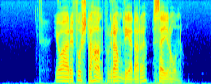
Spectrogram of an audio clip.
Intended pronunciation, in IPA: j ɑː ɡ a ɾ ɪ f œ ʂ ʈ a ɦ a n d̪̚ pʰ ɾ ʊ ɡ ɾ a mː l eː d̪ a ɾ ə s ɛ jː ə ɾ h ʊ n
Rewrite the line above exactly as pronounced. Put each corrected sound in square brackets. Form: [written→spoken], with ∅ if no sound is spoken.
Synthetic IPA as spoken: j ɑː ɡ [a→æ] ɾ ɪ f œ ʂ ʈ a ɦ a n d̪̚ pʰ ɾ ʊ ɡ ɾ a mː l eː d̪ a ɾ ə s ɛ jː ə ɾ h ʊ n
